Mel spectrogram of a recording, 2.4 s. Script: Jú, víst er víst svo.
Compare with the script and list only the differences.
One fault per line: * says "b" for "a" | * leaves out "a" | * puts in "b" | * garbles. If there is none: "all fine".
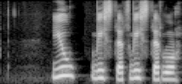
all fine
